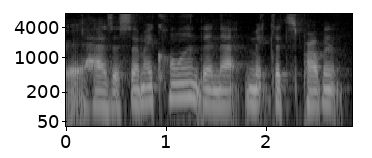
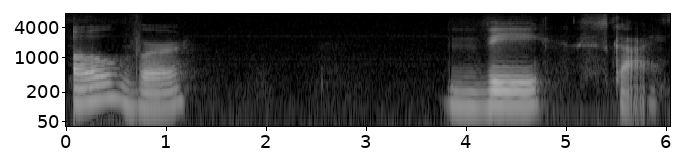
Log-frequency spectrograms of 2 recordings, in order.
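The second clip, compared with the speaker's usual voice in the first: slow, word by word, stressing each beat; scanning the meter; much slower than usual. Shown as a demonstration. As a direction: tap out the meter in your voice, pausing between words. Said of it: "counting the meters".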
